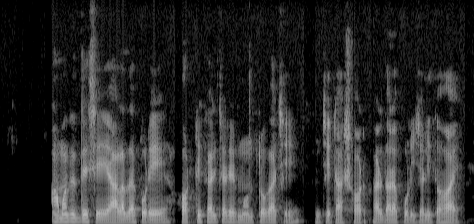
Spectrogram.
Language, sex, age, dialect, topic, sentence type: Bengali, male, 36-40, Standard Colloquial, agriculture, statement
